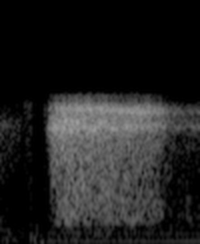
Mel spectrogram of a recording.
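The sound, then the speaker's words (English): A single deep breath taken during a guided meditation. It is a soft, airy rush that begins abruptly, holds steady for about a second, then eases off into quiet. “go ahead and take one more deep breath”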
